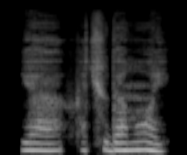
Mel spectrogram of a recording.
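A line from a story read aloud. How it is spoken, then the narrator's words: Helpless whisper. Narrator (Russian): прошептала она беспомощно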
